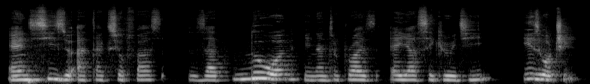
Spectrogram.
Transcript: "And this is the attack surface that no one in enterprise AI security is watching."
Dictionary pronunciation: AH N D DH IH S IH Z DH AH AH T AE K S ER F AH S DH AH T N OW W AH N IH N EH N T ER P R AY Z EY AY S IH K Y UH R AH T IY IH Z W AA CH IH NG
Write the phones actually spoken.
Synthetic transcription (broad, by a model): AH N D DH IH S IH Z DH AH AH T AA K S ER F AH S DH AH T N OW W AH N IH N EH N T ER P R AY Z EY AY S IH K Y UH R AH T IY IH Z W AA CH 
